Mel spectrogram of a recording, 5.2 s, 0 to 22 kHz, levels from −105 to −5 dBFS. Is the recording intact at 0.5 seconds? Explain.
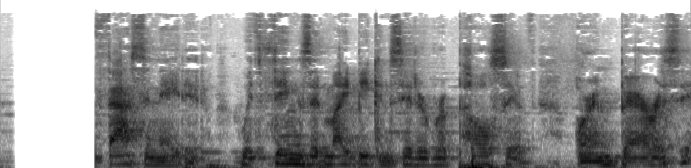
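No. At 0.5 seconds the speech sits inside a clipped start after a pause, spanning 0.40 to 0.72 s. After about 0.38 s of silence the output device had gone idle and needed roughly 0.32 s to wake and lock again, so the opening of the speech is swallowed and it bursts in abruptly, missing its first sounds. On a waveform the trace stays flat through that span and then jumps straight into the speech; a spectrogram shows a blank gap ending in a hard vertical onset with no gradual build-up.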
